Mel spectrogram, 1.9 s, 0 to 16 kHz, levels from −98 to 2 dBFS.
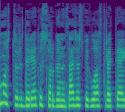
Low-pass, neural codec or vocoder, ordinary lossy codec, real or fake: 14.4 kHz; none; MP3, 64 kbps; real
